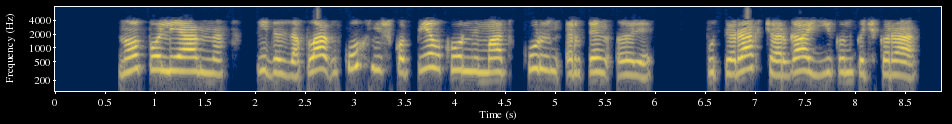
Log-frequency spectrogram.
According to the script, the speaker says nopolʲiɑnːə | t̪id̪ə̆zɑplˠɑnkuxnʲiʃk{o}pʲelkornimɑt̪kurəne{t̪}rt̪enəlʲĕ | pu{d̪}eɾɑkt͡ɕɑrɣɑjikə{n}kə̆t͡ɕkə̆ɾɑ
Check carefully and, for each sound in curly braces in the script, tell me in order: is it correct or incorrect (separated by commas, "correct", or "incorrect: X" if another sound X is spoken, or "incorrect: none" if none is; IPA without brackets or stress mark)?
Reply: correct, incorrect: none, incorrect: t̪, correct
